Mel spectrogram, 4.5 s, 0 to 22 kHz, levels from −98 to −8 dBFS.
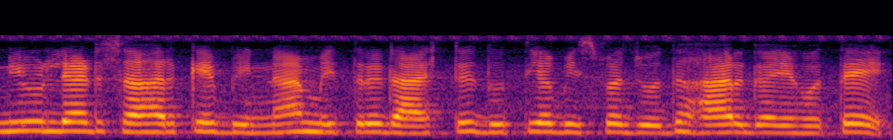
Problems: constant background noise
